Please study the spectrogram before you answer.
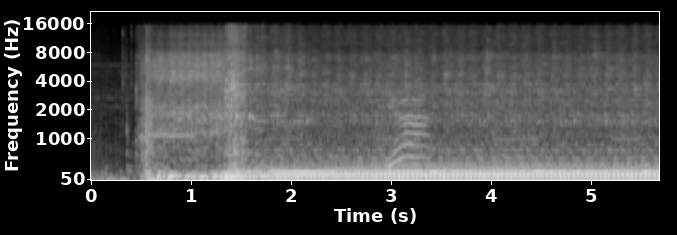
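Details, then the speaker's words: Datsun 280Z's first start in years, after fogging oil went down the plug holes: it cranks, catches and settles into a loud, raw, blatty run with sharp pulses; no exhaust fitted, straight out an open manifold. "sweet as you can hear there's no exhaust it's just an open manifold"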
